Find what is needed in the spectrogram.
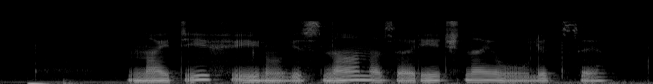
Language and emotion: Russian, sad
